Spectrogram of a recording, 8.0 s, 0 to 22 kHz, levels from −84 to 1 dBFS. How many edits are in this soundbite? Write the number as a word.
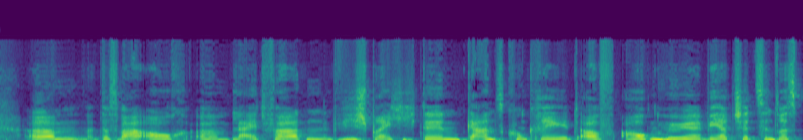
one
